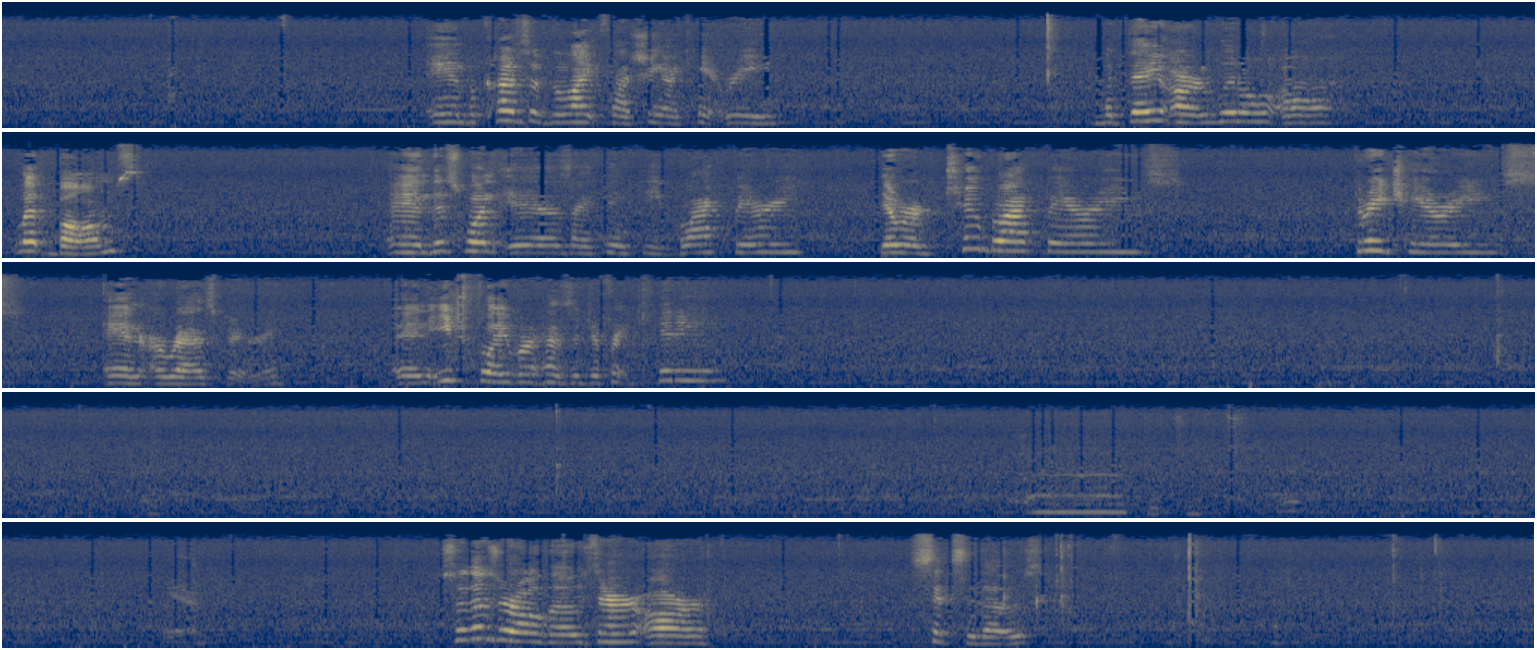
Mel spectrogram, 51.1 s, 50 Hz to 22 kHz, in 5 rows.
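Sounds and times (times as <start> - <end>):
room noise hiss: 0.0 - 51.0.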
